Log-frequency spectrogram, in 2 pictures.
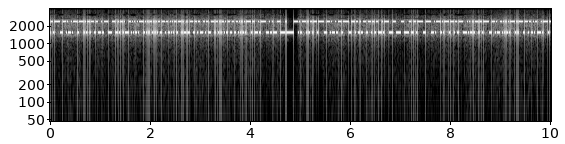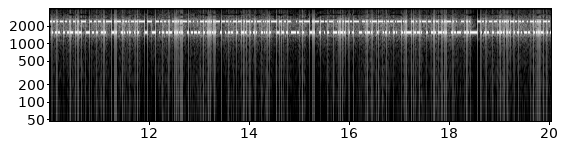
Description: RTTY, about 45.45 baud. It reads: THE CONGRESS SHALL DIRECT. THAT A COMMITTEE OF THREE BE APPOINTED TO PREPARE AN ESTIMATE OF THE EXPENCE, AND LAY
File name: fsk850 / usnavy1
